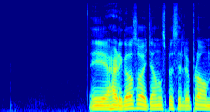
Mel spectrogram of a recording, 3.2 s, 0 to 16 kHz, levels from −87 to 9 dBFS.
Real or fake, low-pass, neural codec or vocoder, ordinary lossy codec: real; 14.4 kHz; none; none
